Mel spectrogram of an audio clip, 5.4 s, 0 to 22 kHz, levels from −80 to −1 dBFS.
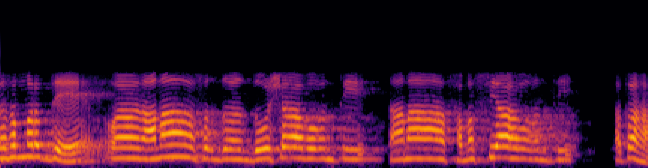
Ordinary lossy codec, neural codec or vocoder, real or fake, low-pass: Opus, 24 kbps; none; real; 3.6 kHz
